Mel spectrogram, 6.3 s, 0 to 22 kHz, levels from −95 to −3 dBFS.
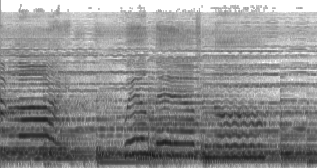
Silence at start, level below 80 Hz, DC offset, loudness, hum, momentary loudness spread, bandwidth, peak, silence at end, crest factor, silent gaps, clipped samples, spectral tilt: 0 s; -58 dBFS; under 0.1%; -18 LUFS; none; 8 LU; 19 kHz; -2 dBFS; 0 s; 16 dB; none; under 0.1%; -4.5 dB/octave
